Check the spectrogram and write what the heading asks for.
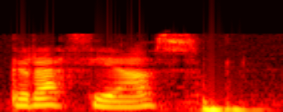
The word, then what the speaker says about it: gracias: and finally number four the missing tricky sound was the letter C which comes out a bit more like eighths for the word gracias meaning thank you and our bonus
